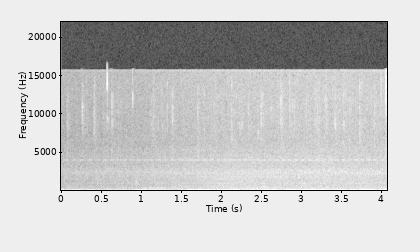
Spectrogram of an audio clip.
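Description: A low, steady rumble with a faint hiss over it, growing a little louder about a second in.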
